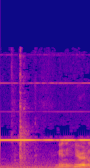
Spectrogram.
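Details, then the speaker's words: Dräger Evita XL ventilator just switched on for its pre-use check, running its power-on test: a steady high-pitched alarm tone with brief room noise; expected ventilator power-on alarm. "so it's doing it's a little power on test right now it's in this start configuration but we want to put it in a standby"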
